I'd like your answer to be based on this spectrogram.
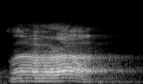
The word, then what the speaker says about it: Manohara: Manohara. Long A.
